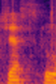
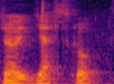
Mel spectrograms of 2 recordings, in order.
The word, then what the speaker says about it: Jesko: So it's not Jesko, it's pronounced Jesko. So it's kind of just replace. It's very simple. Just place you're just getting rid of the J and pronounce it with a Y instead.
